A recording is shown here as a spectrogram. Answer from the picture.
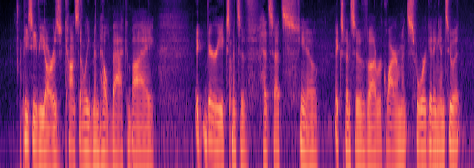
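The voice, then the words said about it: Hoarse, strained voice. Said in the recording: “I'm still losing my voice.”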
